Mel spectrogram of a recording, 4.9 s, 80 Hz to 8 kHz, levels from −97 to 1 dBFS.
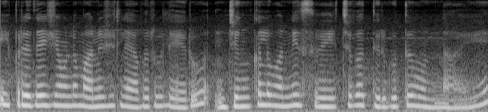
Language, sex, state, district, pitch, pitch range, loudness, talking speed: Telugu, female, Andhra Pradesh, Guntur, 245 Hz, 230-260 Hz, -22 LUFS, 110 wpm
